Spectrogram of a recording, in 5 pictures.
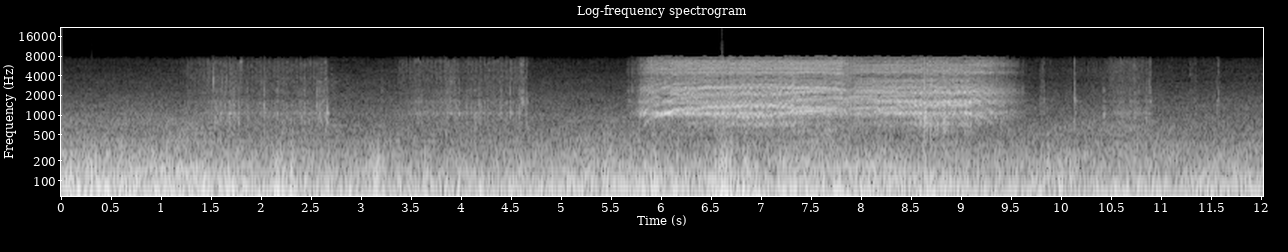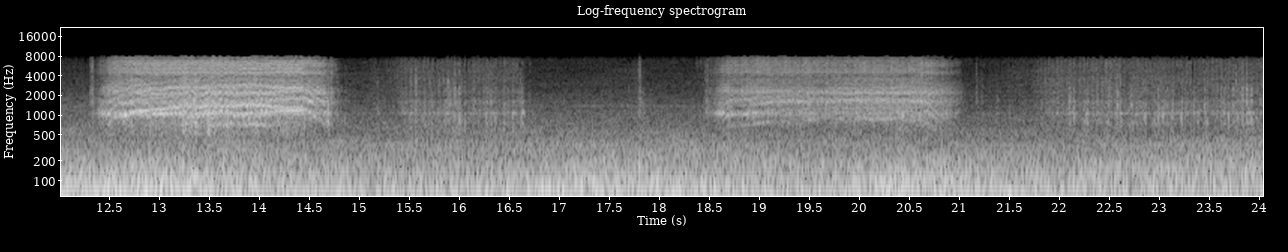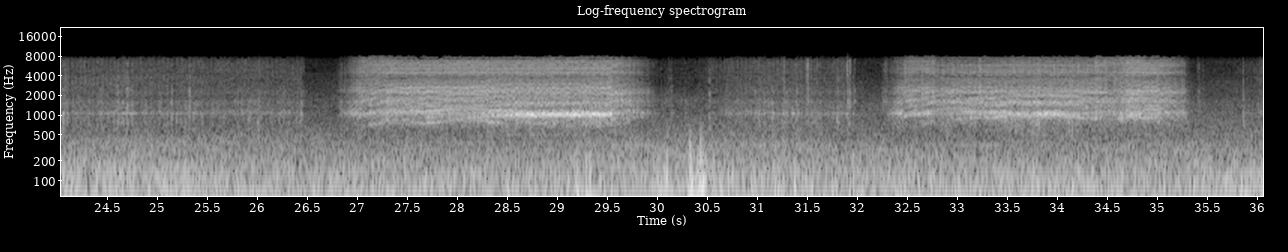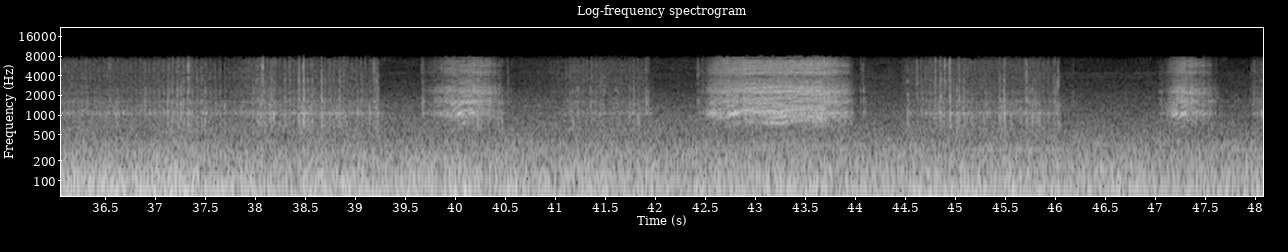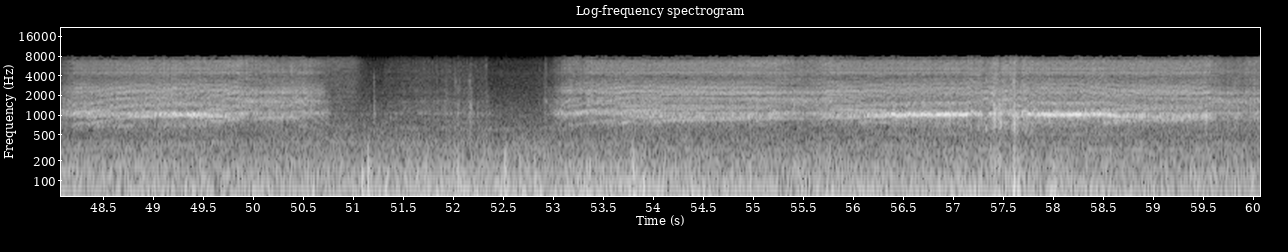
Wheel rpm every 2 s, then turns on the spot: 10, 20, 20, 140, 100, 10, 90, 60, 0, 60, 50, 10, 20, 50, 90, 10, 70, 70, 20, 10, 20, 60, 20, 20, 90, 50, 40, 110, 110, 110.
2-6 14-16 22-26 30-32 36-38 40-42 44-46 50-52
